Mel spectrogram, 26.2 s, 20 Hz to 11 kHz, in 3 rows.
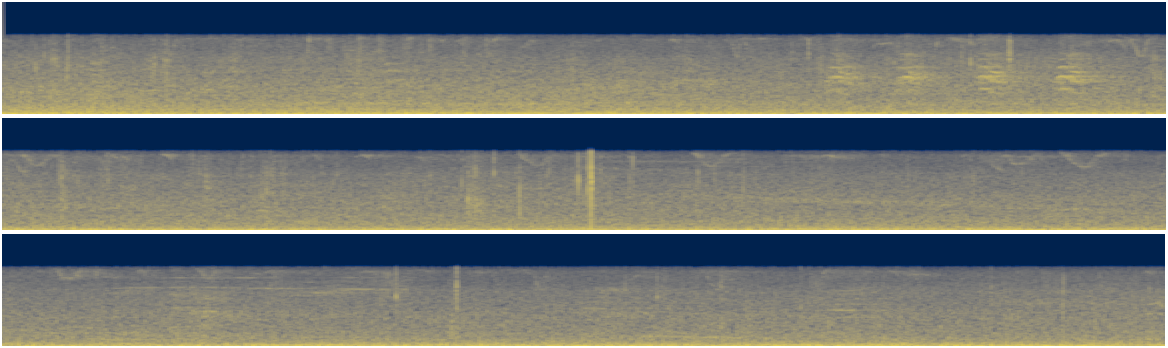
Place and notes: {"title": "yoyogipark rec. by I.Hoffmann", "latitude": "35.67", "longitude": "139.70", "altitude": "44", "timezone": "GMT+1"}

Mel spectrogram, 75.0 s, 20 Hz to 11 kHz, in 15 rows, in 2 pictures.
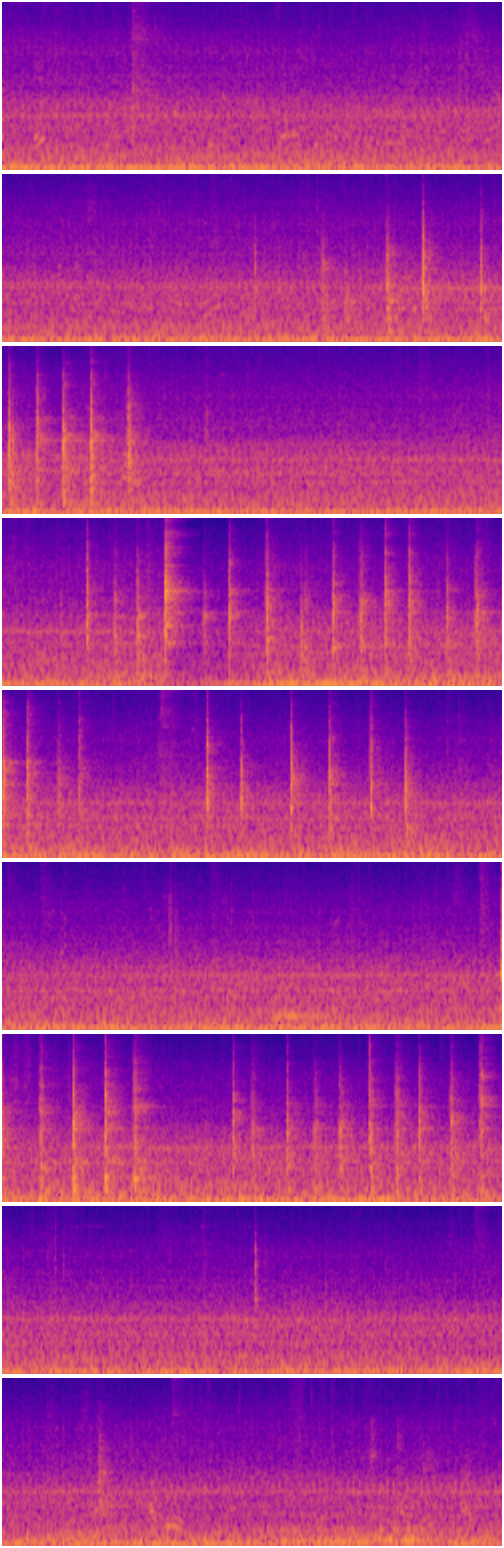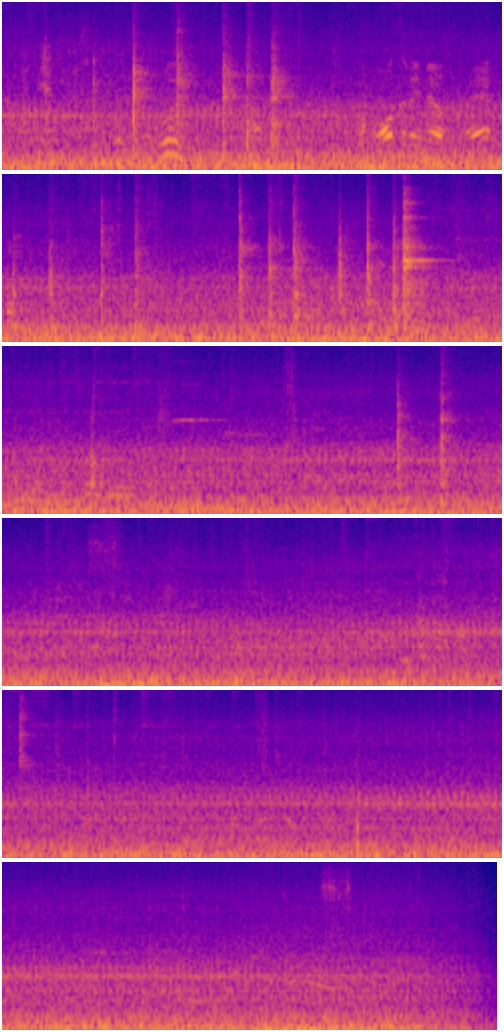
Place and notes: {"title": "Berlin, Marx-Engels-Forum - intermediate stop", "date": "2010-09-07 13:30:00", "description": "crane moves Engels statue, workers securing the process, journalists taking photos", "latitude": "52.52", "longitude": "13.40", "altitude": "37", "timezone": "Europe/Berlin"}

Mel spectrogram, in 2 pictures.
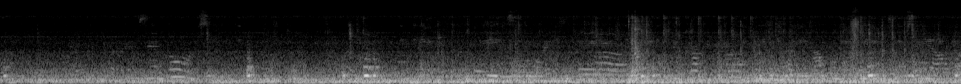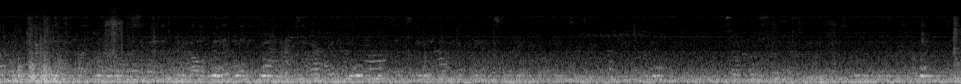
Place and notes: {"title": "Av. Ayacucho, Medellín, Antioquia, Colombia - Viaje en travía entre san josé y buenos aires", "date": "2021-11-08 14:13:00", "description": "Sonido ambiente de una viaje en travía entre san josé y buenos aires.\nCoordenadas: 6°14'50.6\"N+75°33'55.7\"W\nSonido tónico: voces hablando, sonido de tranvía (motor).\nSeñales sonoras: niño cantando, celular sonando, puertas abriendo y cerrando, señal de abrir y cerrar puertas.\nGrabado a la altura de 1.60 metros\nTiempo de audio: 7 minutos con 43 segundos.\nGrabado por Stiven López, Isabel Mendoza, Juan José González y Manuela Gallego con micrófono de celular estéreo.", "latitude": "6.25", "longitude": "-75.57", "altitude": "1501", "timezone": "America/Bogota"}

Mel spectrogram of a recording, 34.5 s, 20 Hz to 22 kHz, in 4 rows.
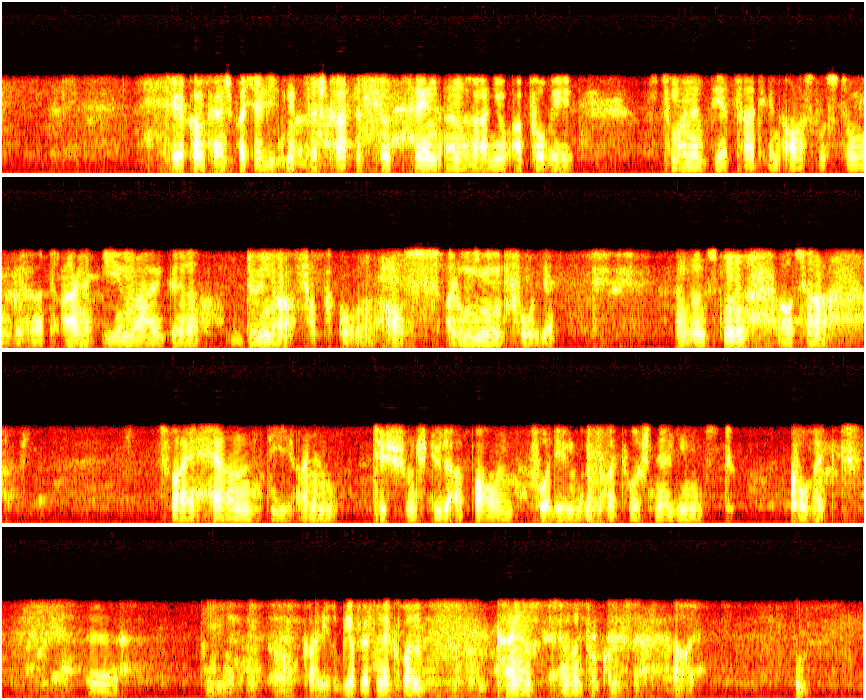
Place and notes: {"title": "Fernsprecher Liegnitzer Straße 14 - radio aporee ::: dönerverpackung aus aluminiumfolie ::: 19.07.2007 20:45:45", "latitude": "52.49", "longitude": "13.44", "altitude": "39", "timezone": "GMT+1"}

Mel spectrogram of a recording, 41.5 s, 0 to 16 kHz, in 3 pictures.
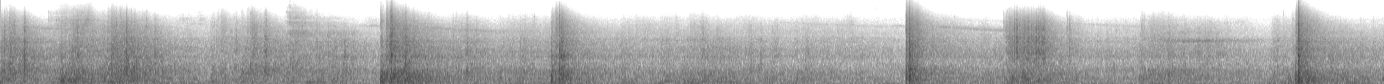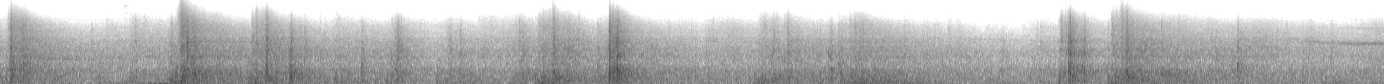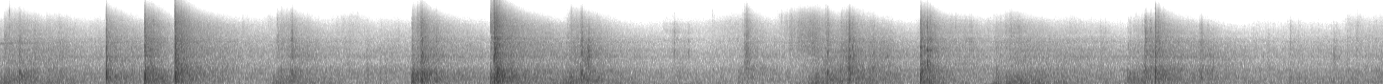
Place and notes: {"title": "Berlin Bürknerstr., backyard window - fireworks", "date": "2014-01-01", "latitude": "52.49", "longitude": "13.42", "altitude": "45", "timezone": "Europe/Berlin"}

